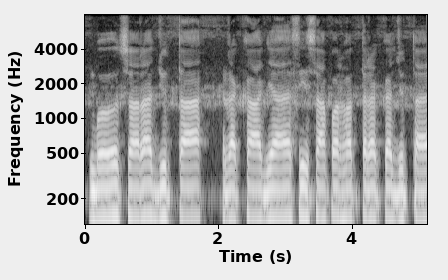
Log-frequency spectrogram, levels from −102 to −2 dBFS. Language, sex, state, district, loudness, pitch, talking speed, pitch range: Hindi, male, Jharkhand, Deoghar, -15 LUFS, 125 Hz, 150 wpm, 120-125 Hz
